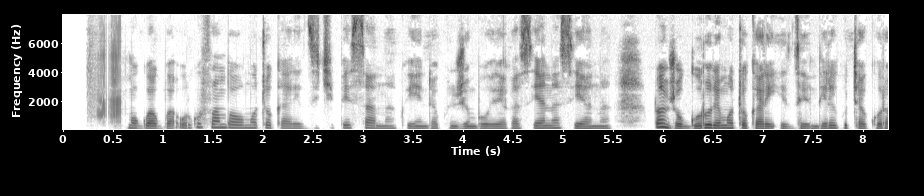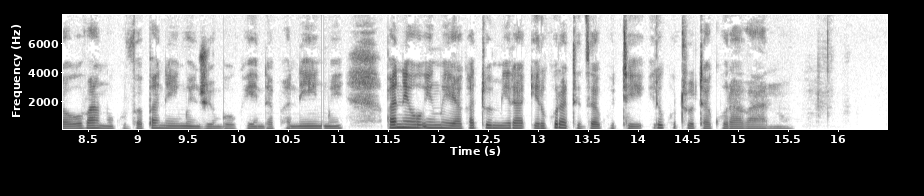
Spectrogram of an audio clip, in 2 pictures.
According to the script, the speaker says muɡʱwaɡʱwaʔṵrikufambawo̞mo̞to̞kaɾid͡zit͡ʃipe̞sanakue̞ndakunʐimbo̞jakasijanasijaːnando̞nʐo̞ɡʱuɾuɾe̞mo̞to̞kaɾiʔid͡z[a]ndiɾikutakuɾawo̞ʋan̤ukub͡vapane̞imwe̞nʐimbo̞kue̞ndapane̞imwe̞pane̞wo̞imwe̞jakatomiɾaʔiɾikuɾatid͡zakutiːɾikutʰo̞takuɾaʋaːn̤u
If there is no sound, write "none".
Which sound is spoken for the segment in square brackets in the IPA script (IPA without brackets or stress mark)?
i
